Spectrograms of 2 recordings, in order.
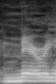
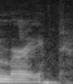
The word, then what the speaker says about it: Murrey: I get Mary instead of Murray.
